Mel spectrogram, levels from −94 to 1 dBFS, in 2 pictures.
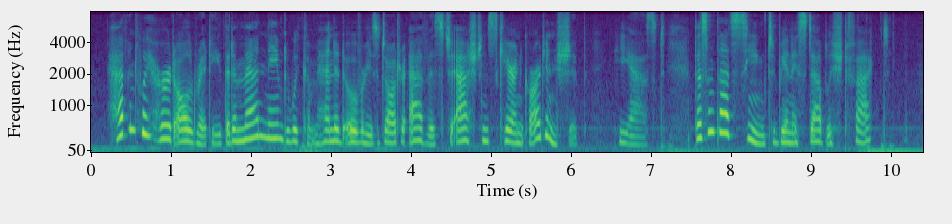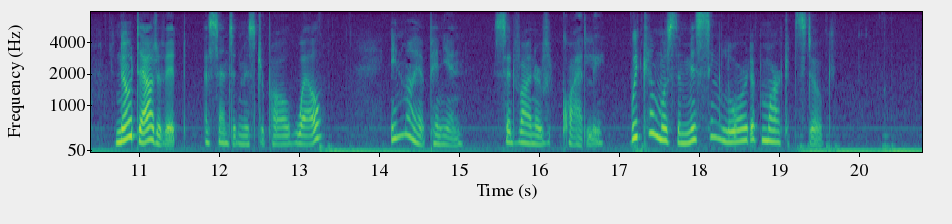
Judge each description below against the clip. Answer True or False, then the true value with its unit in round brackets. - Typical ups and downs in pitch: False (6.3 semitones)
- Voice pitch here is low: False (240 Hz)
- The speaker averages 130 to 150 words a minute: True (145 wpm)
